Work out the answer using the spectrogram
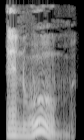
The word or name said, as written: enwomb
